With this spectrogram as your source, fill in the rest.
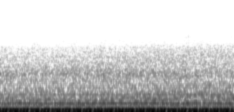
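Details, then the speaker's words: Toyota Tundra after fuel pump driver module replacement (previously crank-no-start, hard start, rough idle): smooth even rumble at slightly fast idle gently settling, no misses or stumbles; running normally. "Let's wait another second. See how she's going to run. Well, it seems to be running good now."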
